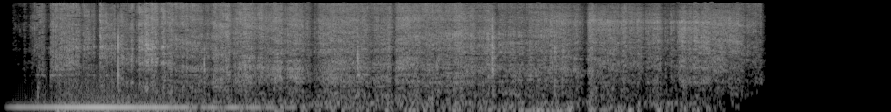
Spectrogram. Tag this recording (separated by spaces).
magia magic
